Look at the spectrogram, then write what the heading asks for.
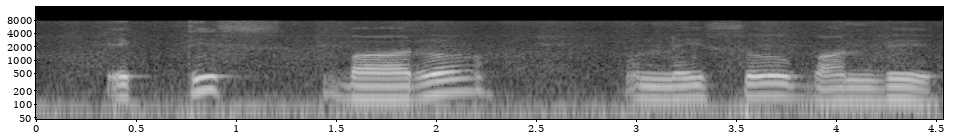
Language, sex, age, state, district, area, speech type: Urdu, male, 30-45, Uttar Pradesh, Mau, urban, spontaneous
